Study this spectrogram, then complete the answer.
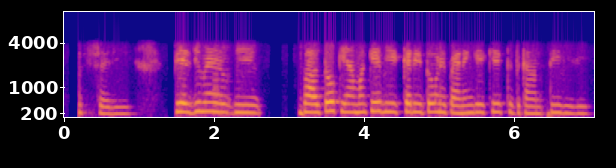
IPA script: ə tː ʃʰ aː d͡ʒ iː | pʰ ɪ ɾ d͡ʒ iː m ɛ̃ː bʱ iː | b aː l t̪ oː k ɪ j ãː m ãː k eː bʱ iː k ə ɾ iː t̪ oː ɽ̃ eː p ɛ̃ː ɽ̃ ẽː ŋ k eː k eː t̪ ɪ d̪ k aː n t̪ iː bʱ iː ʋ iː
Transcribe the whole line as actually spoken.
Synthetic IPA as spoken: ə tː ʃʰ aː d͡ʒ iː | pʰ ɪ ɾ d͡ʒ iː m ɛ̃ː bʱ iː | b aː l t̪ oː k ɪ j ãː m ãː k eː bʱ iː k ə ɾ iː t̪ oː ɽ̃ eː p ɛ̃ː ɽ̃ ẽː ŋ ɡ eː k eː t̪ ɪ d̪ k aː n t̪ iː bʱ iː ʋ iː

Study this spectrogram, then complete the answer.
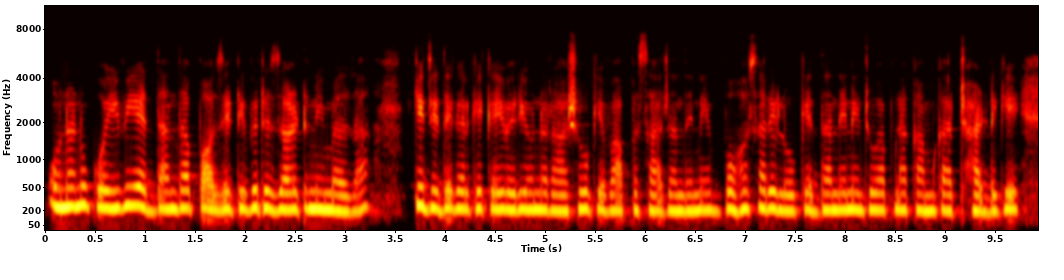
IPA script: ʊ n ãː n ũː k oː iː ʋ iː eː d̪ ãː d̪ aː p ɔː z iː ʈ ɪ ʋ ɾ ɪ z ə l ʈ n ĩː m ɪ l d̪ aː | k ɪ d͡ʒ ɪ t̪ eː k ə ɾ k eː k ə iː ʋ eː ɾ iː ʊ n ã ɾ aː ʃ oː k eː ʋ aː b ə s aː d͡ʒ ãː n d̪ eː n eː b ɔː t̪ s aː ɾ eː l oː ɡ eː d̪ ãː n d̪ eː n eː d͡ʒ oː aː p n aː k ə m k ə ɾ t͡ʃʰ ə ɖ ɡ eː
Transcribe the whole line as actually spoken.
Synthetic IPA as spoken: ʊ n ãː n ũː k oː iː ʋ iː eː d̪ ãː d̪ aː p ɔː z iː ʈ ɪ ʋ ɾ ɪ z ə l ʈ n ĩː m ɪ l d̪ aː | k ɪ d͡ʒ ɪ d̪ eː k ə ɾ k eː k ə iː ʋ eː ɾ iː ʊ n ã ɾ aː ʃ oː k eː ʋ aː p ə s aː d͡ʒ ãː n d̪ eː n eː b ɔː t̪ s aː ɾ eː l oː k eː d̪ ãː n d̪ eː n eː d͡ʒ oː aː p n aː k ə m k ə ɾ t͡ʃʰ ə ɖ ɡ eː

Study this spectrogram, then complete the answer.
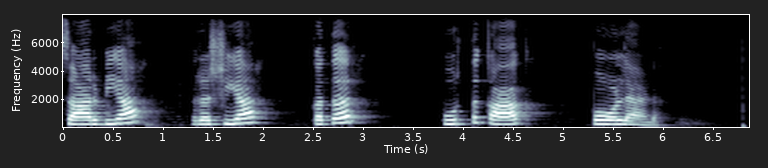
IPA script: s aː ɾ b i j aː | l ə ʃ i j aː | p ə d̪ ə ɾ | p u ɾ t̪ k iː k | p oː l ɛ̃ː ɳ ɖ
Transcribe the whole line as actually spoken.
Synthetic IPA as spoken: s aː ɾ b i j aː | ɾ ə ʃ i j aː | k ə t̪ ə ɾ | p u ɾ t̪ k aː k | p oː l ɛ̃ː ɳ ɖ

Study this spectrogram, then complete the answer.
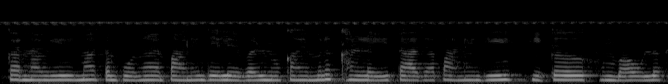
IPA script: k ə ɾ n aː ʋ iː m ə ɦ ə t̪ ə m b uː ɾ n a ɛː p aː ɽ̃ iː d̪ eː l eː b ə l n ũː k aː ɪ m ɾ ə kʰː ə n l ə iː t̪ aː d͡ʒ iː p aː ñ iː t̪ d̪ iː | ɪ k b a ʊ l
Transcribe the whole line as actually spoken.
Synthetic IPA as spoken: k ə ɾ n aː ʋ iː m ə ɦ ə t̪ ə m p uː ɾ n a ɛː p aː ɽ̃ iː d̪ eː l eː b ə l n ũː k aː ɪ m ɾ ə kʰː ə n l ə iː t̪ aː d͡ʒ aː p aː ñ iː d̪ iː | ɪ k b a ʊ l

